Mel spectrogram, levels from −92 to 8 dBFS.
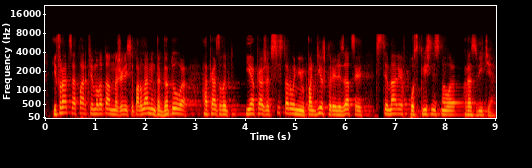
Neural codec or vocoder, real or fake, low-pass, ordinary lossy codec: codec, 16 kHz, 1 kbps, X-Codec, HuBERT features, trained on balanced general audio; fake; none; none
